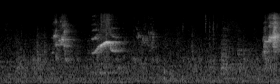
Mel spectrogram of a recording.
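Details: Parakeets eating toast make short, raspy chirps: one soft, one louder with a bright rising note, and a final harsh call at the end.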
